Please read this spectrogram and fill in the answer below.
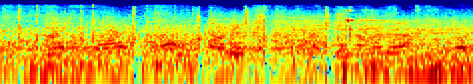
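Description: Voices talking in the background of a basketball gym, with a basketball bouncing on the court floor as a series of short thuds.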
